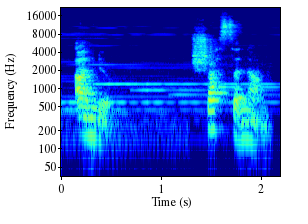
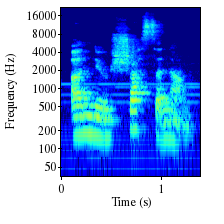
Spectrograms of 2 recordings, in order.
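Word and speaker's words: anuśāsanam: Yoga is pronounced yoga, but you already knew that. Anu is the next. Anu, anu, anu. Shasanam, shasanam, shasanam. So altogether, we have Atta, Yoga, Anushasanam.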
